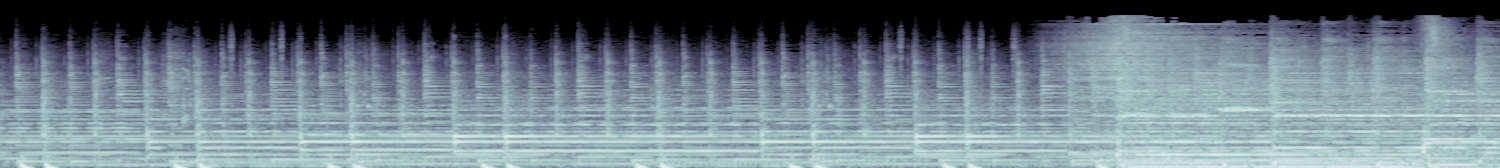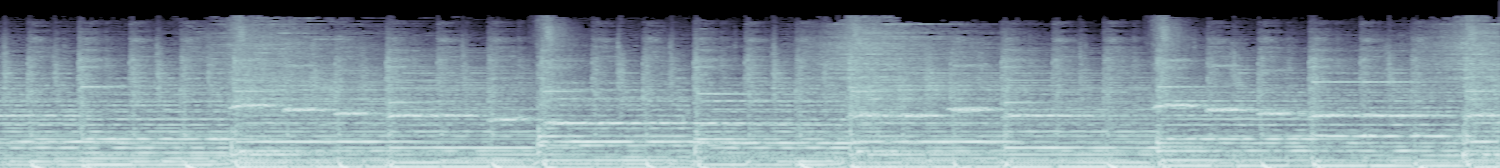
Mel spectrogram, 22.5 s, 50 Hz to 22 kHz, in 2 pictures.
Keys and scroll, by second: 17.7 Delete.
